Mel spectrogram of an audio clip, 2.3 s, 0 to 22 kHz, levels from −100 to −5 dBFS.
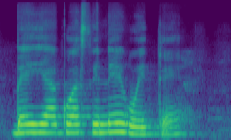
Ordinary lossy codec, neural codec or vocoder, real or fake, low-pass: none; codec, 44.1 kHz, 7.8 kbps, DAC; fake; 19.8 kHz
